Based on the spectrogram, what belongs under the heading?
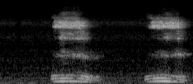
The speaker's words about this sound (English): You can either get it by vibrating your lips as you're blowing through the call, like this. This is kind of how I used to do it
